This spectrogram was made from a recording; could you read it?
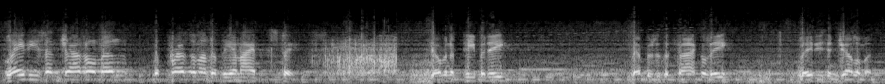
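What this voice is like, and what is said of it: Local regional accent of this city. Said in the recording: “a city where my accent is considered normal ... where they pronounce the words the way they are spelled”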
